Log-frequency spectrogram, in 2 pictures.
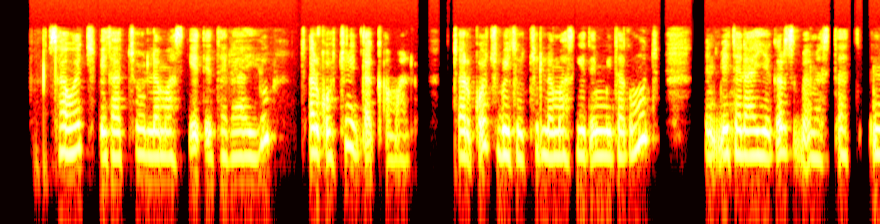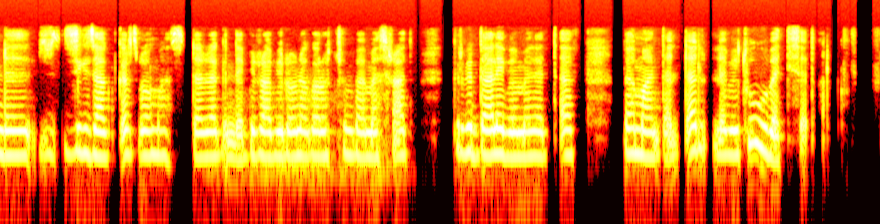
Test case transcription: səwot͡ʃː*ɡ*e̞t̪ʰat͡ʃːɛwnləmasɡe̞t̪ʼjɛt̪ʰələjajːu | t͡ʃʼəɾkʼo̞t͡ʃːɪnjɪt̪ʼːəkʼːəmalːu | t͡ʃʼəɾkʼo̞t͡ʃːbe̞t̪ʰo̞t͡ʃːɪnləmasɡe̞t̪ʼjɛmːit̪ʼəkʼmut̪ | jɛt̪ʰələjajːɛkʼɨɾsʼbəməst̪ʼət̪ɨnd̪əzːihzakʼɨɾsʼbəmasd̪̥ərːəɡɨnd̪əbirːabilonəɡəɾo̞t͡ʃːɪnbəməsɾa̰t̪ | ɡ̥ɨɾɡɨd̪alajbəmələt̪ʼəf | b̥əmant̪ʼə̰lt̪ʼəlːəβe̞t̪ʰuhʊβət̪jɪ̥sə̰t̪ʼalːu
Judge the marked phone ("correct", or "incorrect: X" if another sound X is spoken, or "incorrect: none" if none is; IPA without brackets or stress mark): incorrect: b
